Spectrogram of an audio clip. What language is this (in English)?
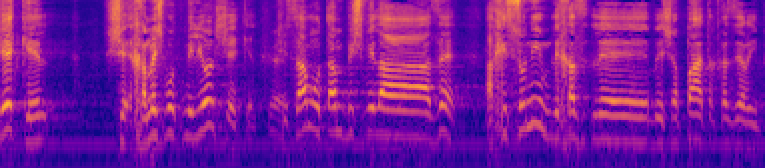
Hebrew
